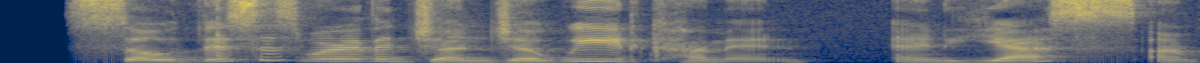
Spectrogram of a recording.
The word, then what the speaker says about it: Janjaweed: so many people so this is where the gen jaweed come in and yes i'm pronouncing it right the junta we'd were basically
